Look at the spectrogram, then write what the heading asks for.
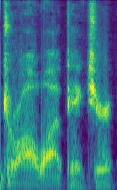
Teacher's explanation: A little W often sneaks in there between draw and A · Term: intrusion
